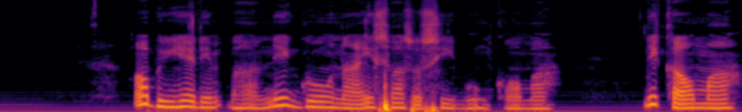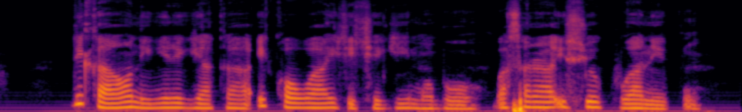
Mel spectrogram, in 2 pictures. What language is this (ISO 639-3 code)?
ibo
